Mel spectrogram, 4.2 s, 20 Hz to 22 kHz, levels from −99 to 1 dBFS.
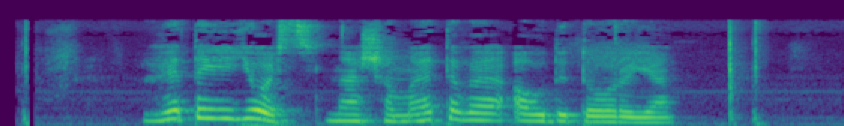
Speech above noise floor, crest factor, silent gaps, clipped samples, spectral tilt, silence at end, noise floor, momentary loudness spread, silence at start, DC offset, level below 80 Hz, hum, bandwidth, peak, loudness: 26 dB; 24 dB; none; under 0.1%; -3.5 dB/octave; 0.4 s; -50 dBFS; 14 LU; 0.1 s; under 0.1%; -54 dBFS; none; 11.5 kHz; -2 dBFS; -24 LUFS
